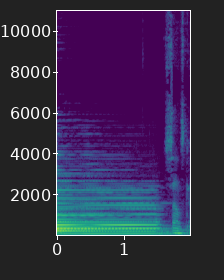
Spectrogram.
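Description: A Steinway piano chord, a D minor 9 over a G bass, ringing and slowly fading. It is cut off about a second and a half in.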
